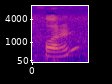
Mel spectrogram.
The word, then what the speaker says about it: foreign: Okay, when we speak foreign, then G is silent.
